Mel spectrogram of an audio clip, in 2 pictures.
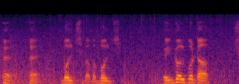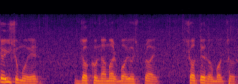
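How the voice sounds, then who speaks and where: A man playing an older, easygoing village uncle in an audio story, reminiscing in measured phrases with savouring pauses. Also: fairly low pitch, warm tone, slight background noise, pitched below the performer's own voice. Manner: measured, pausing, savouring his words.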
